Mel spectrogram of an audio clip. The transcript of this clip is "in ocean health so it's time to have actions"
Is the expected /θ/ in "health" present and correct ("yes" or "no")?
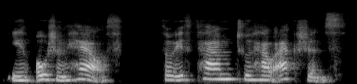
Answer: yes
